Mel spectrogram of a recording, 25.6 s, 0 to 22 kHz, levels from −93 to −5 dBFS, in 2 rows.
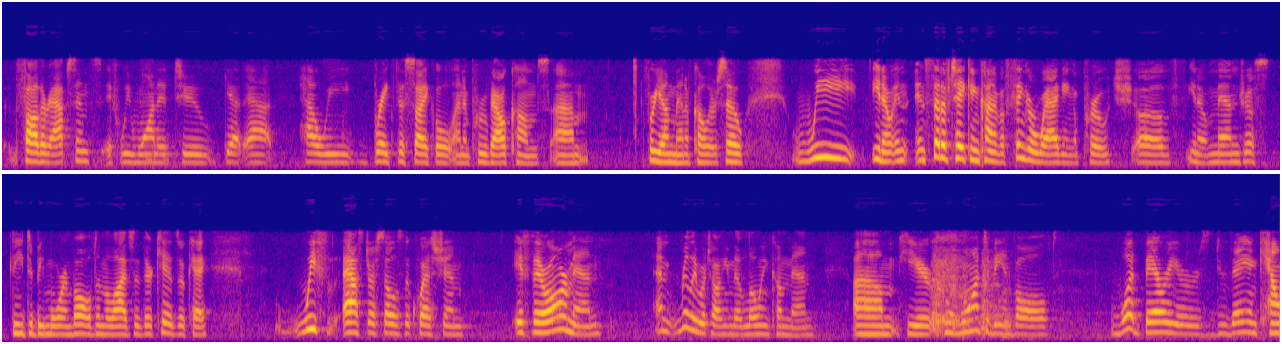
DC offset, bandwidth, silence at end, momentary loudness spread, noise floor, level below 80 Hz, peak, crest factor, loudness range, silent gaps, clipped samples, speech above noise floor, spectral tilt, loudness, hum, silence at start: under 0.1%; 5.8 kHz; 0 s; 16 LU; -47 dBFS; -70 dBFS; -2 dBFS; 22 dB; 6 LU; none; under 0.1%; 24 dB; -8 dB/octave; -23 LUFS; none; 0.1 s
